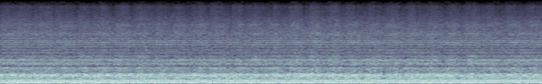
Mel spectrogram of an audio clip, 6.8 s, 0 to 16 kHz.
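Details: LS-swapped 1969 Chevrolet C50 farm truck, just after intake install and power steering rebuild with some remaining fluid leak; steady low V8 rumble at even idle, no knocks or misses; normal idle.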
